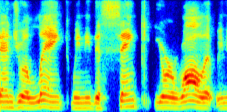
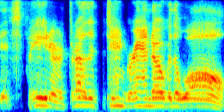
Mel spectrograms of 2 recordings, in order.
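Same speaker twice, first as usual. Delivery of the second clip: muffled voice, as if heard through a wall; 4 semitones higher than usual. Speaker acts out calling to a listener from behind a wall, muffled voice. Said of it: "you hear me in a muffled voice say".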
